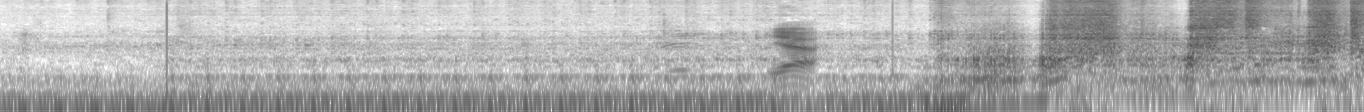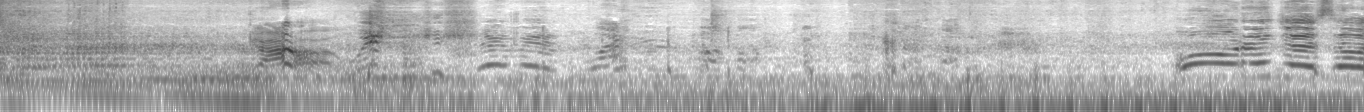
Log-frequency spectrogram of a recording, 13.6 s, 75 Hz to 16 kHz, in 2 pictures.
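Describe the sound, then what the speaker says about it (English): A Ford Mustang GT S650 fitted with long tube headers idles with a deep, loud rumble, then revs hard in several rising bursts, while excited people talk and exclaim close by. "Oh, that just sound like a race car"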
